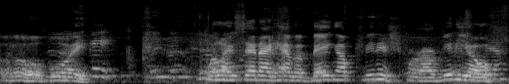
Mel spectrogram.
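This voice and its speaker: A man with a high pitch and an animated tone, at a fairly slow pace with ordinary pitch variation, noticeable background noise and audible room echo. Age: 80s+. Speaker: vlogger. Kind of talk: casual chat. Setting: indoor party.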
